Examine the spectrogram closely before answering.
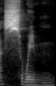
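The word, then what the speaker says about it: swim: หนึ่ง พยางค์ นะ ครับ S กับ W เนี่ย เป็น เสียง ที่ ควบ กล้ำ กัน นะ เรา จะ ไม่ ได้ อ่าน มัน แยก พยางค์ นะ ครับ ไม่ ได้ อ่าน ว่า สวิม ไม่ ใช่ แบบ นั้น เนาะ อ่าน เป็น สวิม เป็น เสียง พยางค์ เดียว นะ สวิม สวิม ชื่อ ภาษา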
